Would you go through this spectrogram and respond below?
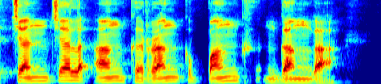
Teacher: जब वर्णों का उच्चारण केवल नासिका यानी कि नाक के माध्यम से होता है तब इसे अनुस्वार कहते हैं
